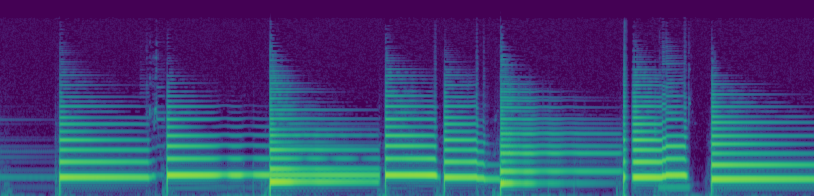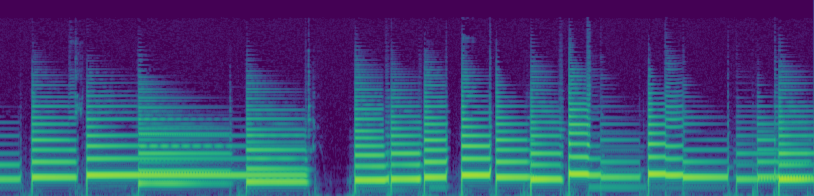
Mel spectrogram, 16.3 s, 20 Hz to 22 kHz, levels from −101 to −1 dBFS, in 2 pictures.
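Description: From 4.67 to 6.34 s the music catches and hitches repeatedly, a run of thirteen brief hesitations where the last sound is held and smeared forward, the longest about 80 ms with a fade, before playback resumes. These are repeated stalls (stutter): packets arrived late or too slowly, so the jitter buffer kept running dry and the receiver stretched what it already had. Roughly 208 ms was filled this way, about 12% of that stretch, with nothing actually dropped.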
